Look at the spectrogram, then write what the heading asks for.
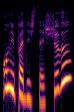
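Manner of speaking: high, loud, incredulous protest; exclaimed objection. A narrator's reading. William mocks Noah's drying idea, exclaimed objection. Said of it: "s'exclave William".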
